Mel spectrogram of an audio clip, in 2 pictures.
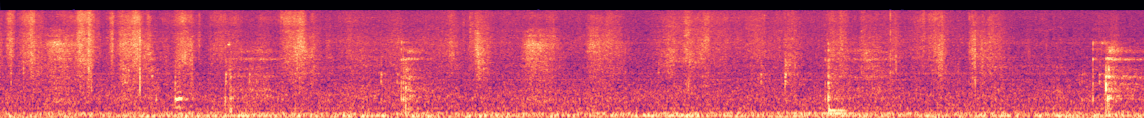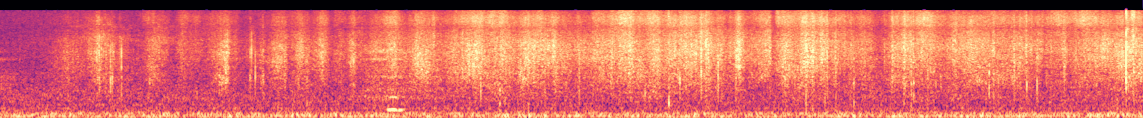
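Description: Hands rub and press on fabric, rustling softly.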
